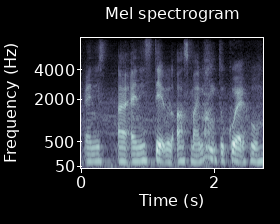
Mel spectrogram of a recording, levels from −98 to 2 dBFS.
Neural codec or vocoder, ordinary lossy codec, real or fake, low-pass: codec, 16 kHz, 0.9 kbps, LongCat-Audio-Codec; none; fake; none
